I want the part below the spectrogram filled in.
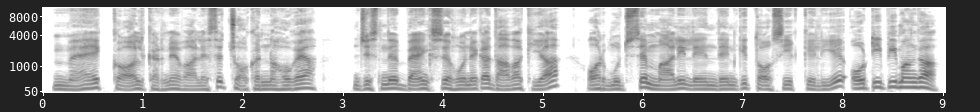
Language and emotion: Urdu, fearful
